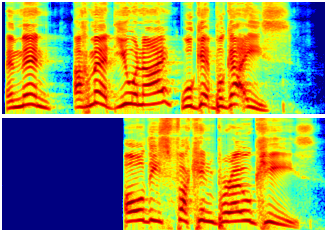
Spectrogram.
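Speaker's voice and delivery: high, loud swaggering wannabe-tycoon voice; mock Taliban hustler. Streamer voicing a Taliban fighter pitching heroin to Ahmed, loud swagger. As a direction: ham up a cocky get-rich bro pitching a scheme. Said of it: "they're like".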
